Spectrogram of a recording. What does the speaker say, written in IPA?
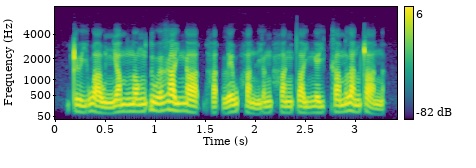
ʈɨ˨˩˦j wa˨˩w ɲa˧mnɔ˧˥ŋ ɗu˧˥ə̯ɣa˧j ŋaː˨˩t̚ ha˨˩t̚le˧wha˨˩˨n jə˧˥ŋha˧ŋt̪a˧jŋe˧j ka˧˥mla˧˥nʈa˨˩n

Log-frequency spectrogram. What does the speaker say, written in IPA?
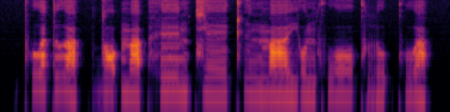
pʰu˥˩a̯tɯ˥˩a̯ | dɔ˥˩ʔma˦˥ʔheː˥˩n t͡ɕeː˧kʰi˧nmaː˧jo˧n kʰwoː˦˥ kʰru˦˥ʔkʰu˥˩a̯

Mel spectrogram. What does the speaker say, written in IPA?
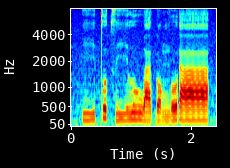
iː˨to˦t͡siː˨ lu˦wa˨ɗɔ˨ŋ ɾo˦ɾaː˦

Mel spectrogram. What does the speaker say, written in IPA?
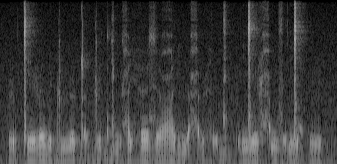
ɭə̰ǀeɭ əwɪɖy ɳœɭɖa̰ɭɖʏd ɡyŋħɪɦœ zœʕəd mə̰ħə̰ɭɦə̰ dɪdpə̰ŋ͡ǀeɭ ħə̰ŋzə̰ ŋ͡ǀa̰pʏ

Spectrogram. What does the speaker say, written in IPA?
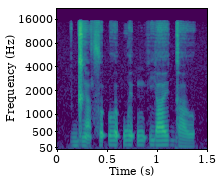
d͡ʑã˦˨ sʊ˦ʔlʊ˦ʔwɪ˦ʔ ŋɪ˦ʔja˦ɪ̯ɡa˨ʊ̯

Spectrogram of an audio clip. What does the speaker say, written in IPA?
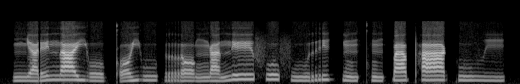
ɲa˨ɾe˦naː˦joː˨ kʼɔ˨˦ju˦ | rɔ˨ ŋa˨neː˦ fo˦fuː˨ri˦k͡pũ˨ kʰũ˨k͡pa˦pʰaː˦ ku˦ βi˦

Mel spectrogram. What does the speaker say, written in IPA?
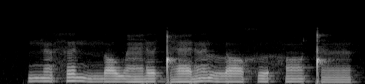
nə̃˨hə˦ nːɔ˩wæ̃˩ɾə˨ɡ͡ǃæ˨ ɾə̃˥lːɔ˨ xʊ˦hɔ̃˦ ǃə̃˩

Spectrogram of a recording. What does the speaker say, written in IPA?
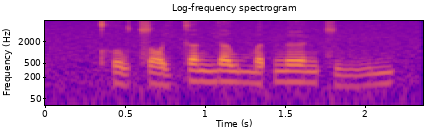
kʰo˨˩wt͡sɔː˨˩j kɐ˨ŋjɐ˨w mɐ˨˥t̚ŋœː˧ŋt͡syː˨˧m

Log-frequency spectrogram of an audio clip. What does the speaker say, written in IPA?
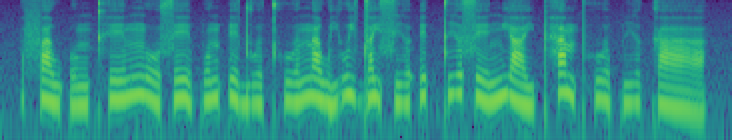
fa˧˩wʔo˩ŋ kʰeː˧˥mŋoː˧˩seː˥˨ po˧˥nʔe˩du˩ə̯ t̪ʰu˩˧ə̯na˧˩w ju˥˨jda˥˨j si˩˧ə̯ʔe˥˨t̚ t̪i˧ə̯seː˩˧ŋ jaː˩jpʰa˥˨mpʰu˧˩ə̯ pi˧ə̯kaː˧˩

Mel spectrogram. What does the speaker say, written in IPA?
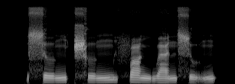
sɤ˧˥ŋ ʈ͡ʂʰɤ˧˥ŋmi˧fɑ˥˩ŋ wa˧˥nsʊ̰˨˩˦ŋ

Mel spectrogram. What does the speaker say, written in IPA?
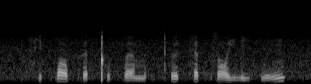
t͡sʰɪ˧k̚pɔː˧p̚ kɐ˨˥t̚kʰʊ˧k̚pɐ˨m | t̪ʰɵ˨˥t̚sɐ˧k̚ t͡sɔː˨jliː˨˩kʷɪ˨˥ŋ

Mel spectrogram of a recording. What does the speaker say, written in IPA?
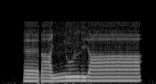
ɛ˨ɾa˨ ɲũ˧ljaː˦

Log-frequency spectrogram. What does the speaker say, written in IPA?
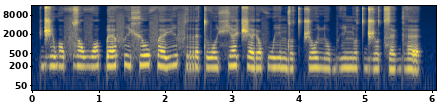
d͡ʒɪwɔfzɔvɔ ɓɛfi xʲo fɛjif rɛtvoçɛt͡ʃɛ ɾʲɔfwi ndott͡ʃoʎobʱi ɲotd͡ʒot͡sɛ ɡʱɛ

